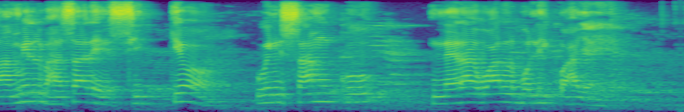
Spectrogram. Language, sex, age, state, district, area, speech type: Odia, male, 45-60, Odisha, Balangir, urban, read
